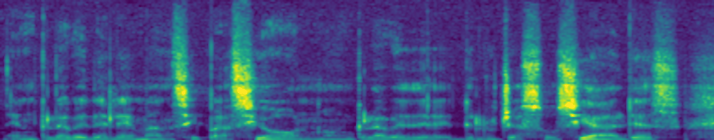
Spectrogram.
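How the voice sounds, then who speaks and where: Somewhat breathy and dark and mellow in tone, a man with a very deep, low pitch talks at a fairly quick pace. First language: southern Italian dialect (speaking Spanish). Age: 40s. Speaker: philosopher.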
